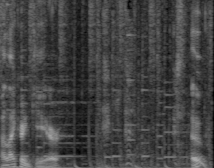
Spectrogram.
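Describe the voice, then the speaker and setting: A man's voice: on the low side, sing-song, extremely slow, over music. A young adult man giving casual reaction commentary as a gaming video host, speaking close to a desk microphone in a room.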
